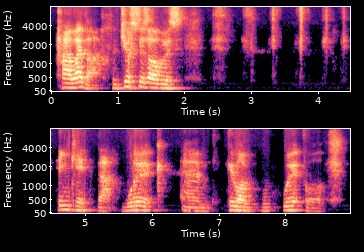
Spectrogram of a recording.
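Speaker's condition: Stammer; stammer since childhood, hard reading aloud at school, phone calls, ordering train tickets, phone callers hung up thinking prank call; sound, word and phrase repetitions, part-word repetitions, fillers like um and uh; prolonged sounds, blocks

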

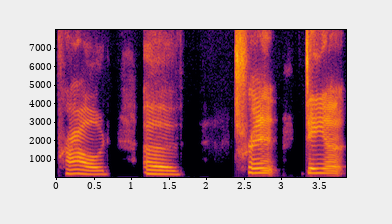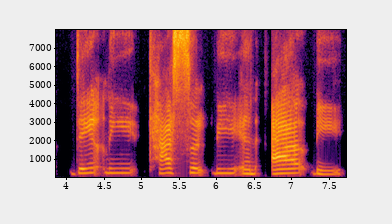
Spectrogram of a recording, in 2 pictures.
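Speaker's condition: Stuttering; took years to speak openly about it; coughs often, voice tearful at one point; stutter hard to notice when speaking, per listener; repeated sounds, prolonged sounds

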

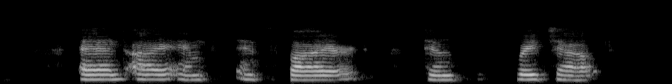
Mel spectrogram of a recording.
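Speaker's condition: Speech impediment; speech impediment after stroke

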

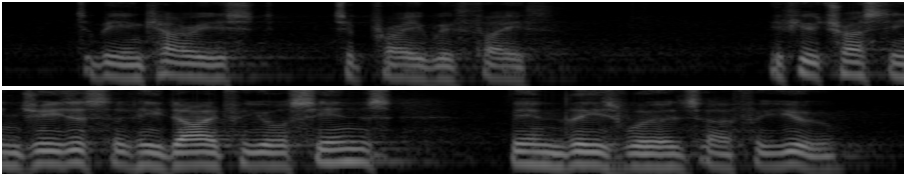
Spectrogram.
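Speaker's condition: Parkinson's disease; voice may crack

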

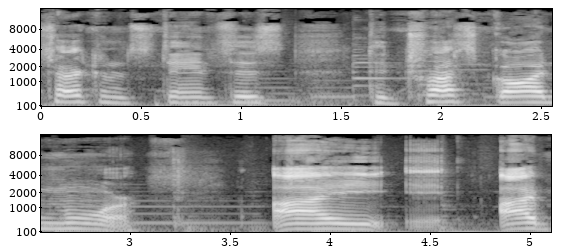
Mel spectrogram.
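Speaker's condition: Cerebral palsy; from birth, limps

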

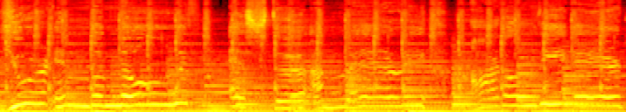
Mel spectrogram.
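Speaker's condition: No condition

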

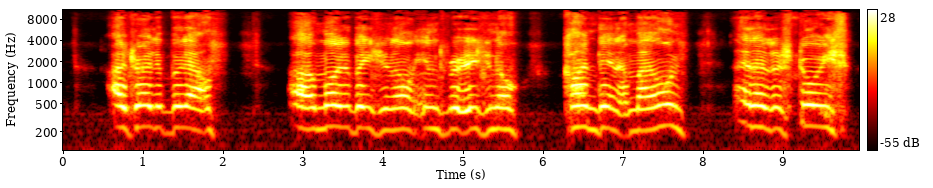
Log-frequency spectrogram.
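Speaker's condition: Cerebral palsy; wheelchair user

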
